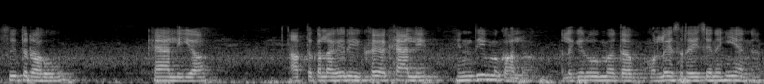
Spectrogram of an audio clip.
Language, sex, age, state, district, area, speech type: Maithili, female, 60+, Bihar, Madhepura, urban, spontaneous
